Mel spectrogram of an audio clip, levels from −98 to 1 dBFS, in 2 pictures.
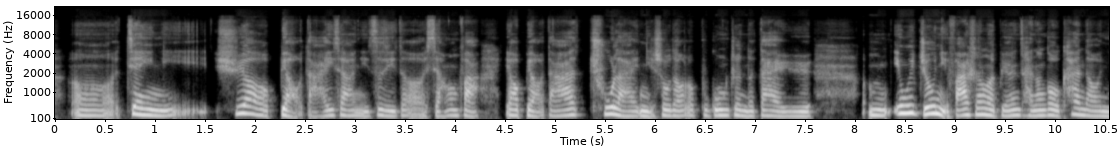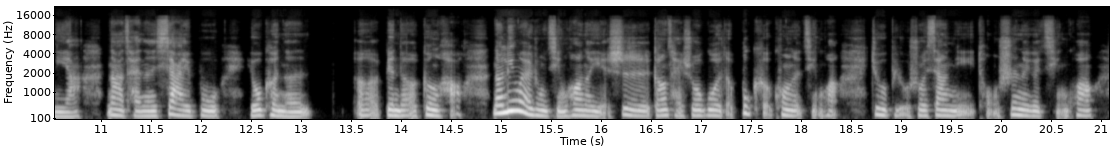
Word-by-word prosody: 呃， 185 -1 -3
建 225 -4 +4
议 200 - +5
你 310 - -2
需 260 -7 -3
要 235 -8 +2
表 205 +1 0
达 165 +3 -8
一 190 - 0
下 190 -1 -3
你 160 - -3
自 200 +5 -2
己 175 -2 +1
的 190 +3 -6
想 175 +3 -4
法， 175 -4 -2 0.2
要 195 -1 +1
表 185 -4 -2
达 190 +3 -2
出 235 +2 +2
来 170 -6 0
你 170 -2 +2
受 190 -1 0
到 175 -1 -1
了 190 - -5
不 190 - -8
公 195 +1 +2
正 190 -2 -1
的 170 - 0
待 175 0 -3
遇。 160 0 -2 0.5
嗯， 195 -1 +2
因 265 - +6
为 275 +1 +8
只 240 -3 +3
有 250 - +8
你 250 - +6
发 200 +2 +2
声 225 +1 +2
了， 200 -3 +3
别 180 - -3
人 195 +2 +2
才 190 -2 -5
能 185 +1 +1
够 195 -2 +2
看 220 +4 -2
到 175 -3 -1
你 160 -2 +1
呀， 155 +1 -4 0.2
那 195 -2 0
才 170 -1 -5
能 170 +1 +1
下 190 +3 0
一 - - 0
步 170 +1 -1 0.3
有 185 +1 +3
可 195 0 -1
能， 155 -2 0 0.4
呃， 190 - -4
变 195 -2 +4
得 180 0 0
更 190 +1 +2
好。 245 - -5 0.3
那 270 +1 +6
另 340 +4 +12
外 320 -9 +7
一 - - +3
种 190 -3 +2
情 165 -1 -1
况 190 +1 +1
呢， 180 - 0
也 165 - -2
是 185 -5 -1
刚 190 +1 -1
才 195 - -8
说 185 +2 -1
过 190 0 -1
的 - - -11
不 270 - 0
可 - - -9
控 200 -3 -1
的 180 - -3
情 - - -11
况， - - -7 0.3
就 215 -4 -1
比 190 0 -10
如 215 +1 -8
说 190 - -4
像 185 -1 -1
你 - - -4
同 - - -12
事 215 - -3
那 195 -2 +2
个 170 -1 -1
情 160 - -10
况， 185 -3 -4
190 Hz, 275 characters per minute, -19 LUFS, 175-205 Hz, 0.5 s, 另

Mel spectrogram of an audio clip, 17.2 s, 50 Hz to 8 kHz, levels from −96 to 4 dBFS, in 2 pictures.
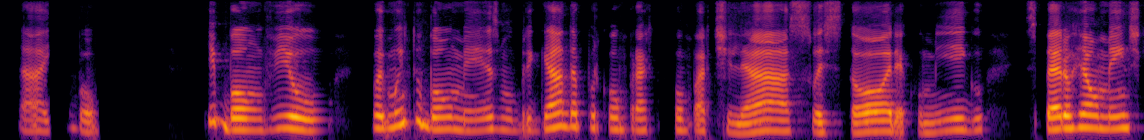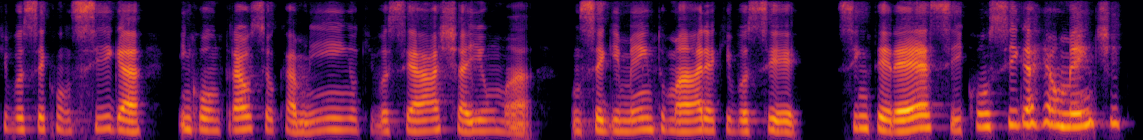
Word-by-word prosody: Ai 175 - -7
que 235 - -40
bom - - -8 0.8
que 335 - -2
bom, 200 - +2
viu, 200 -3 +2 0.3
foi 225 -1 +3
muito 295 +8 0
bom 215 -7 0
mesmo, 200 +1 -7
obrigada 225 +7 +1
por 240 -2 -9
comprar 205 -3 -6 0.2
compartilhar 180 -1 -1
a - - -6
sua 185 -2 -5
história 165 +2 +1
comigo, 185 +5 -7 0.3
espero 215 +2 +6
realmente 230 0 +1
que 230 - -16
você 205 0 -4
consiga 205 -2 0 0.3
encontrar 205 -1 -1
o 220 - -2
seu 210 -2 -11
caminho, 195 +4 -6
que - - -30
você 180 +1 -6
ache 195 +2 0
aí 175 +2 0
uma 185 -2 -7 0.3
um 180 - -10
segmento, 185 +3 -2
uma 180 -3 +1
área 190 +1 +2
que 195 +1 -13
você 175 -2 -2 0.3
se - - -11
interesse 225 +2 +6
e 190 - -7
consiga 260 +5 0
realmente 300 +1 +2
200 Hz, 150 wpm, -23 LUFS, 185-225 Hz, 0.8 s, espero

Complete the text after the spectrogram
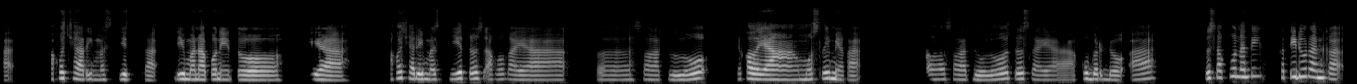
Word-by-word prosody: Kak, - - -11 0.3
aku 285 - +2
cari 235 -5 -2
masjid 225 +2 -1 0.2
Kak, 200 -2 -7 0.2
di 250 - +7
mana 225 -2 +3
pun 235 0 -1
itu. 220 0 -8 0.7
Iya, 210 -4 +3 0.5
aku 285 - -1
cari 250 -2 +5
masjid 240 +4 +2
terus 275 +1 0
aku 235 +1 -8
kayak, 215 -1 -5 0.3
eee, 215 +1 -10
salat 220 -2 -8
dulu, 220 +6 +2 0.3
itu 250 - -15
kalau 255 -3 +7
yang 220 -1 +3
muslim 240 +5 +1
ya - - -8
Kak. 205 0 -6 0.7
Eee, 230 +1 -6
salat 220 -1 -6
dulu, 215 +5 0
terus 260 -2 -1
kayak 210 - -10
aku 265 - +2
berdoa, 225 +2 -3 0.5
terus 290 +2 0
aku 350 +4 -1
nanti 380 +3 +1 0.2
ketiduran 345 +1 +3
Kak. 240 -1 -3
230 Hz, 165 wpm, -24 LUFS, 215-265 Hz, 0.7 s, di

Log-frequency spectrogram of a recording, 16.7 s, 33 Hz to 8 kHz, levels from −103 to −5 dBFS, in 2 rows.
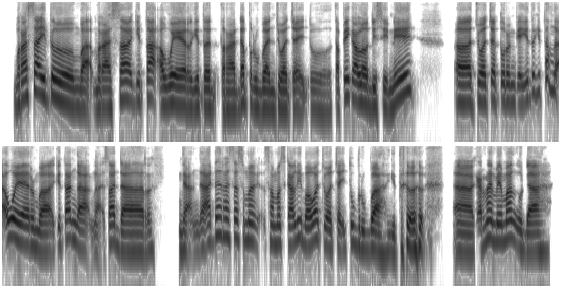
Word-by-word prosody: merasa 185 - +2
itu, 170 -8 +3
Mbak, 130 -1 0
merasa 130 +8 +1
kita 170 +2 0
aware 140 -2 +3
gitu 130 0 0 0.2
terhadap 120 +6 0
perubahan 130 -3 -1
cuaca 125 0 -1
itu. 115 -2 -10
Tapi 195 +10 -1
kalau 160 -6 +3
di 135 - -2
sini, 170 - +1 0.7
eee, 155 -1 +5
cuaca 160 0 +1
turun 160 -2 -3
kayak 150 +3 -3
gitu, - - -2
kita - - -6
nggak 245 - 0
aware, 185 -8 +4
Mbak. 130 -1 +3
Kita 210 +6 +1
nggak 180 -10 +1
nggak - - -7
sadar. 130 -7 +2 0.5
Nggak 145 - -1
nggak 145 - +1
ada 240 - -1 0.2
rasa 220 +2 -3
sama 195 -2 -3
sama 175 -1 -4
sekali 175 +6 -1
bahwa 165 +6 +2
cuaca 155 -7 -3
itu 150 - -7
berubah, 145 -6 0
gitu. 120 -3 -9 0.8
Eee, 130 -1 +3
karena 165 +9 +2
memang 190 +1 +1
udah 130 -2 0
155 Hz, 160 wpm, -22 LUFS, 130-180 Hz, 0.8 s, eee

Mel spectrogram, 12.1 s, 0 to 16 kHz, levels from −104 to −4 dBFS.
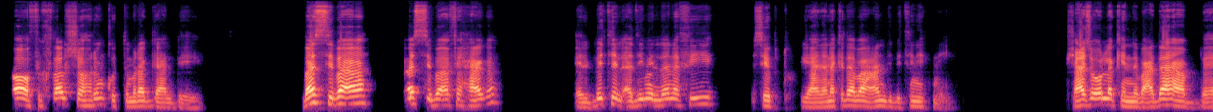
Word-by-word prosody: آه. 170 - +8
في - - -14
خلال 175 +1 0
شهرين 160 +2 -4
كنت 140 -3 -14
مرجّع 125 -2 -3
البيت. 100 -5 -16 1.0
بس 210 -3 +7
بقى 195 +3 +6 0.3
بس 175 +1 +1
بقى 155 0 0
في 155 -1 -8
حاجة، 155 +10 -1 0.7
البيت 115 +12 -6
القديم 155 -1 -3
اللي 155 0 -3
أنا 165 -1 -2
فيه 180 +4 -9 0.4
سِبته. 135 - -7
يعني 115 -1 -3
أنا 130 - -2
كده 145 +1 -1
بقى 135 -1 0
عندي 135 -1 -4
بيتين 120 +3 -11
اتنين. 120 -1 -16 1.1
مش - - -13
عايز 155 - +4
اقول 170 0 +2
لك 160 -3 -2
إن 125 -2 -3
بعدها 160 +1 +4
ب 105 -4 -10
150 Hz, 165 wpm, -21 LUFS, 125-170 Hz, 1.1 s, آه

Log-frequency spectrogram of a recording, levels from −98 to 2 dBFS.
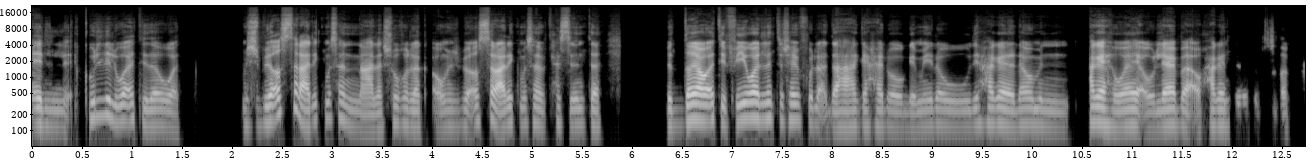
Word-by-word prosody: ال 125 -3 -2
كلّ 180 +4 -7
الوقت 155 -4 -2
دوّة، 125 -1 -4 0.6
مش 130 +1 +2
بيأثّر 145 +3 +2
عليك 155 +6 +3
مثلًا 155 -10 -4
على 105 +1 0
شغلك، 135 -2 -4
أو - - -4
مش 120 0 -10
بيأثّر 145 +4 +1
عليك 140 0 +4
مثلًا 135 0 -3
بتحس 135 +3 -4
إن 130 - -5
أنتَ 125 -2 -5 0.7
بتضيّع 155 +6 +6
وقت 155 -1 +5
فيه، 155 +5 0
والّا 170 -1 +4
أنتَ 155 - -9
شايفه 155 -2 -3
لأ - - -3
ده 115 - 0
حاجة 120 +1 -1
حلوة 120 -1 -5
وجميلة 120 +3 -7
ودي 120 +2 -9
حاجة 135 -2 +1
اللي 130 +2 -4
هو 130 - -2
من 120 -3 -10 0.2
حاجة 140 -2 +6
هواية 125 +2 +1
أو 110 - -3
لعبة 125 +2 +3
أو - - -1
حاجة 125 0 -2
أنتَ 125 - -11 0.2
بتبسطك؟ - - -12
130 Hz, 200 wpm, -26 LUFS, 120-145 Hz, 0.7 s, بتضيّع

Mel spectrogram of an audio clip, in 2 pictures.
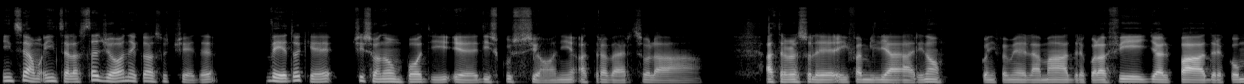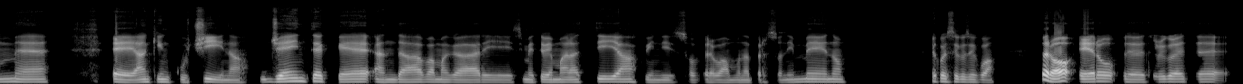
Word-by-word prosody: Iniziamo 170 -4 0
inizia 150 -3 -1
la 130 0 0
stagione 160 -1 +1
e - - -5
cosa 150 -1 0
succede? 120 -5 -7 0.4
Vedo 165 +1 +3
che 130 -7 -3
ci 170 - -4
sono 130 -3 +1
un 120 -3 -2
po' 120 0 +1
di, 115 0 -6
ehm, 105 -3 +1
discussioni 110 -2 -5
attraverso 105 0 -4
la 95 -2 -5 0.6
attraverso 115 +1 +1
le 110 0 +2
i 110 - -4
familiari, 105 -2 0
no, 120 -3 -1 0.3
con 110 - -5
i 105 - -7
familia 105 0 -4
la 105 0 -1
madre, 110 -1 0
con 105 - 0
la 110 -1 +5
figlia, 120 -2 +2
il 110 - -3
padre, 105 -1 +5
con 115 +1 -2
me 120 -2 -1 0.5
e 105 -2 +5
anche 120 +3 +1
in 120 -2 -2
cucina. 105 -3 -1
Gente 140 +3 +3
che 125 +1 +3
andava 115 0 -1
magari 105 -1 -3
si - - -14
metteva 110 +1 -1
in 110 - -5
malattia, 120 +2 -1
quindi 105 -2 -9
soffrivamo 105 0 -7
1 105 0 -7
persona 105 +1 -11
in 115 +2 -6
meno 125 -2 -2 0.8
e 135 - -4
queste 135 -2 -1
cose 115 -2 -4
qua. 105 -2 -4 0.4
Però - - +10
ero, 130 +2 +4
uhm, 115 -2 -2
tra 115 - -13
virgolette... 125 -4 -2
115 Hz, 150 wpm, -25 LUFS, 105-125 Hz, 0.8 s, Però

